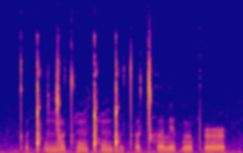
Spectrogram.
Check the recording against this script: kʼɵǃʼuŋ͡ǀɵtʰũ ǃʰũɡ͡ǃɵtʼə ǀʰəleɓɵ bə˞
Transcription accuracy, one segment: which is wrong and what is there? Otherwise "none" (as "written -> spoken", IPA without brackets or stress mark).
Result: b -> pʼ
